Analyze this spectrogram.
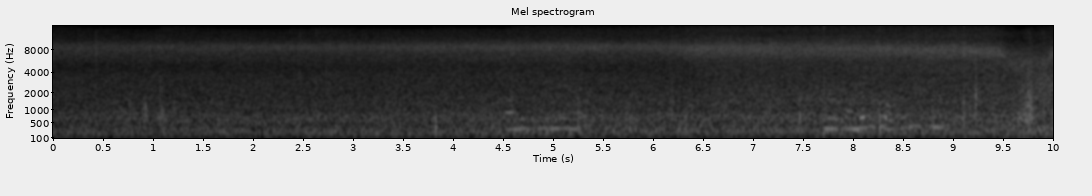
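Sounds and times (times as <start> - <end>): waterfall and river rushing: 0.0 - 10.0
faint ticks: 9.0 - 9.4.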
